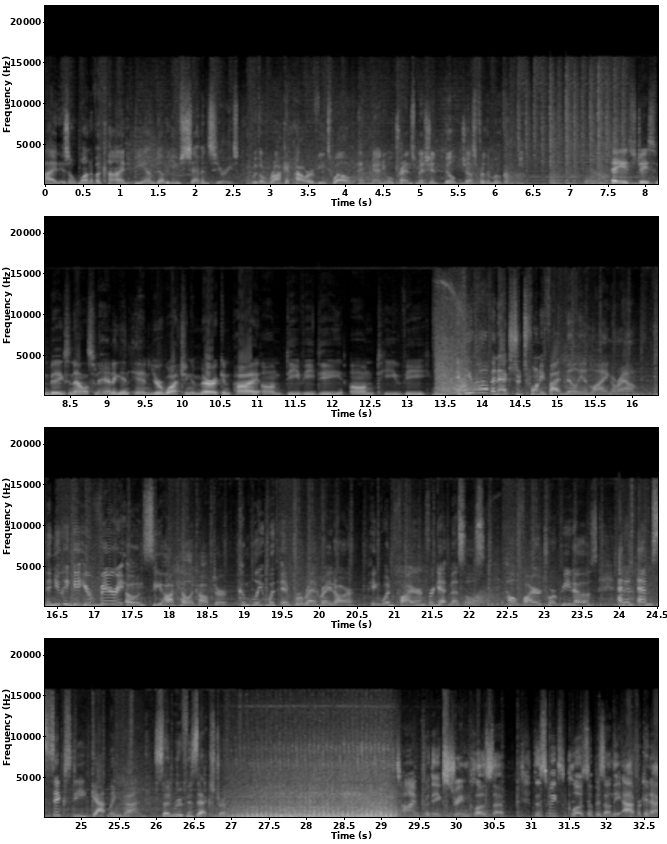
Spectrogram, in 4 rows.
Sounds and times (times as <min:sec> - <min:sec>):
Speech: 0:00.0 - 0:06.4, 0:07.5 - 0:26.9, 0:29.2 - 0:32.6
Music: 0:00.0 - 0:08.7, 0:13.6 - 0:32.6
Helicopter: 0:22.3 - 0:30.0.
